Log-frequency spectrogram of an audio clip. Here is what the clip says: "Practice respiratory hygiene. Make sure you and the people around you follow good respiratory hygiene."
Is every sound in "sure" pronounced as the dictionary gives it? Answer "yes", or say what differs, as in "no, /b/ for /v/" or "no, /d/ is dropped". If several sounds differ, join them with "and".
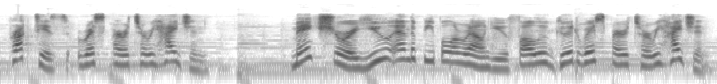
yes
